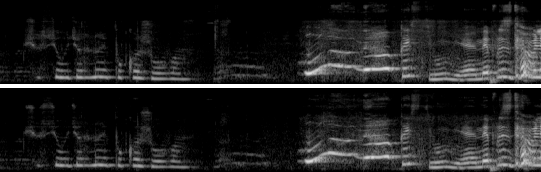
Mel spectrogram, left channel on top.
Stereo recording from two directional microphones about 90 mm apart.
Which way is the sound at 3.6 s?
85° left.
